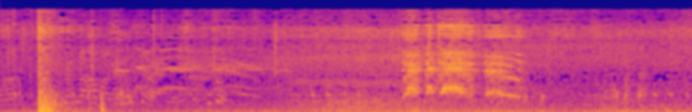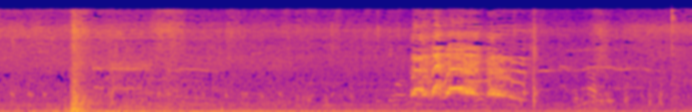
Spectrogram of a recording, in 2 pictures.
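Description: A rooster crows twice, each crow about a second and a half long, about five seconds in and again near the end. Two heavy thumps of cement sacks dropped onto a stack, the first just after the start and the loudest sound, the second midway.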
